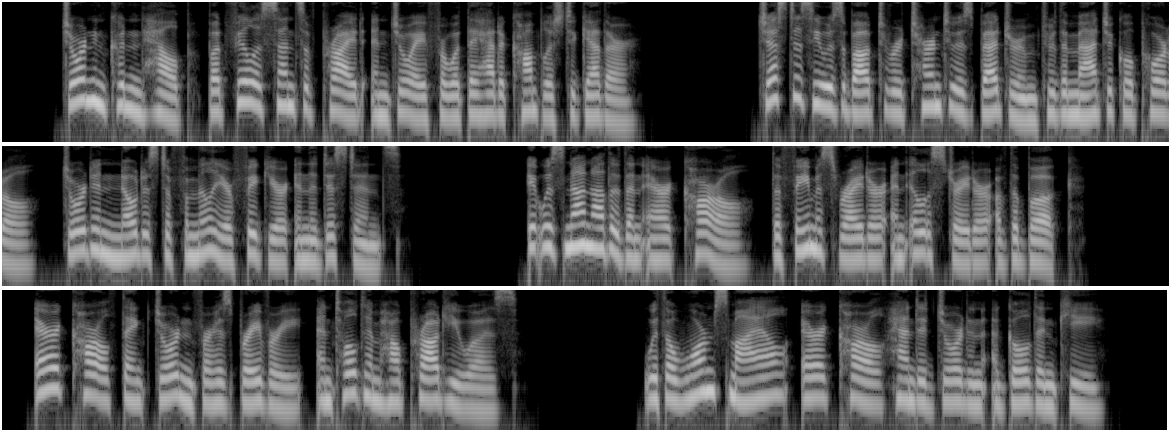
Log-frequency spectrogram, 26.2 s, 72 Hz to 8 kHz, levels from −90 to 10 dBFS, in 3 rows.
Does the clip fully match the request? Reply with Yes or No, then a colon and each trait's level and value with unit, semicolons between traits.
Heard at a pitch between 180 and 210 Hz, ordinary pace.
Yes: medium, 185 Hz; average, 180 wpm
